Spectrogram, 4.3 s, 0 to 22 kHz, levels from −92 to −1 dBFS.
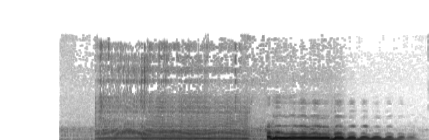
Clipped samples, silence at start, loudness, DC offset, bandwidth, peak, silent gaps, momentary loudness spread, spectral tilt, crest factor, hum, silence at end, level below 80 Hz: under 0.1%; 0.95 s; -16 LUFS; under 0.1%; 16.5 kHz; -2 dBFS; none; 15 LU; -6 dB/octave; 16 dB; none; 0.15 s; -50 dBFS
